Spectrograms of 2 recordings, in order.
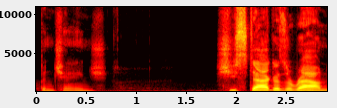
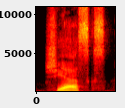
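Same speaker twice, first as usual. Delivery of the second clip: ordinary delivery, nothing marked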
